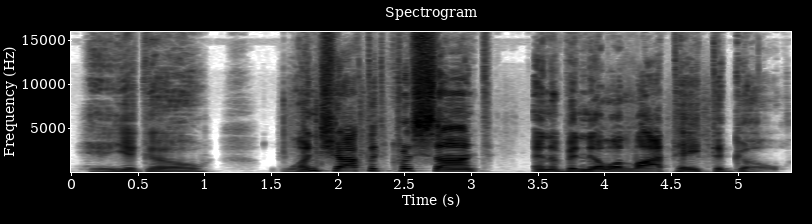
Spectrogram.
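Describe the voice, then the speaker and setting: A folksy older American cook in a radio drama. His pitch swings dramatically as he talks in a humble, plain-spoken, friendly way. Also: big pitch swings, slow pace. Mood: friendly, eager. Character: folksy, modest male diner cook, army veteran.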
